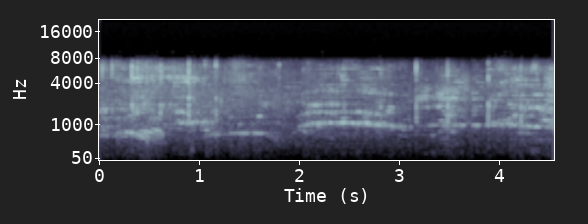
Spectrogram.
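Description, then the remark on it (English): The Raiders' crowd roars steadily at a basketball game, with scattered sharp claps and high sneaker-like squeaks cutting through the dense, fairly loud cheering for several seconds, during the third quarter of an Elite Eight game between the Warriors and the Raiders on a Saturday morning. “It's the Raider crowd making the noise.”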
